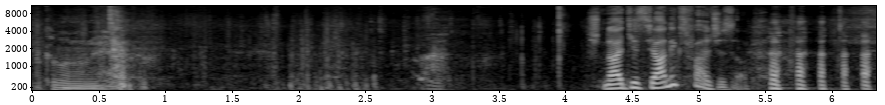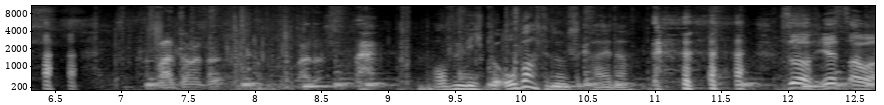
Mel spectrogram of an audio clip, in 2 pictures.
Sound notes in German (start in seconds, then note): 5.4 lacht; 7.1 ächzt; 10.8 lacht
